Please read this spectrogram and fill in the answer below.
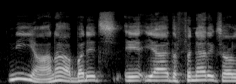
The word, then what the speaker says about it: Niejna: So we went for the next best thing, N-I-E-J-N-A, which is how you pronounce Niana in Flemish.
